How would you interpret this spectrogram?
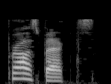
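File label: "prospects", British English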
